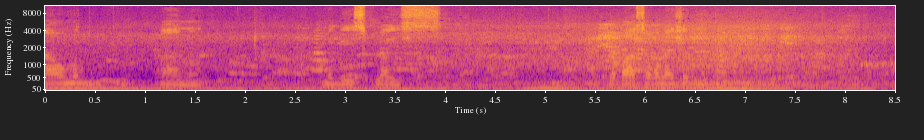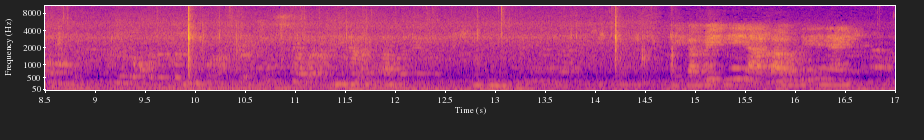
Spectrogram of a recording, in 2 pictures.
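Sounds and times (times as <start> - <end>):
faint background voices: 0.0 - 17.0.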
